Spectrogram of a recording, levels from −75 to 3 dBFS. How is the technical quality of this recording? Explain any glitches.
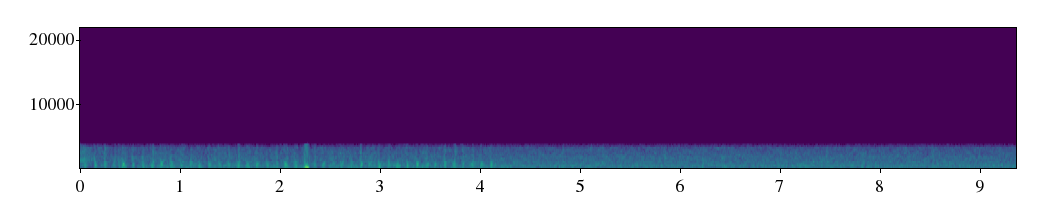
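Pretty rough, honestly. The speech comes through heavily coded the whole way, and the first half has a steady ticking laid over it.

Speex codec, throughout: the speech sounds hoarse, buzzy and close to robotic, which points to Speex at a very low setting, around 2 kbps. With that few bits for the excitation, the voice texture falls apart. The band sits at roughly 200 Hz to 3.5 kHz, with nothing above 3.8 kHz, so it's thin and muffled.

Train of clicks, from 0.05 to 4.12 s: about forty near-identical pops arrive evenly at 10.6 per second, peaking a few dB above the speech and ticking right through the pauses. That regular spacing suggests a likely cause of interference from nearby equipment or a faulty connection.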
